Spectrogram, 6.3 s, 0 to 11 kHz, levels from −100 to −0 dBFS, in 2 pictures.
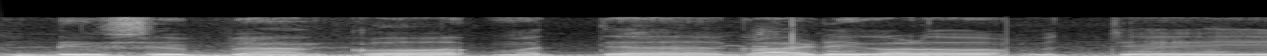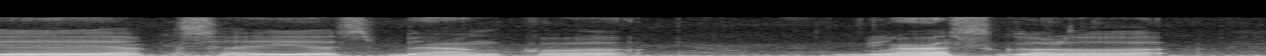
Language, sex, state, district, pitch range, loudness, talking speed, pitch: Kannada, male, Karnataka, Bellary, 120-130 Hz, -22 LUFS, 115 wpm, 125 Hz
